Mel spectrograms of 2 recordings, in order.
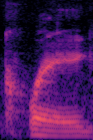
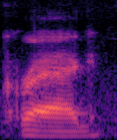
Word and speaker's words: Craig: sticking to calling them Craig instead of Craig CRA I apologize CRA I don't know what you CRA Craig yeah SP CRA and he is a woman too it is she right but it is spelled Craig though it is spelled Craig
